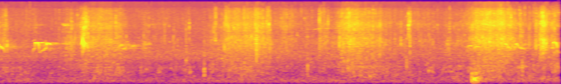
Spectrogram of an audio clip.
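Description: Paddle strokes in lake water from an inflatable AIRE kayak, gentle repeated dips and swishes with light trickling, one sharper knock near the end, all close against an open outdoor ambience.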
